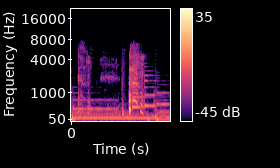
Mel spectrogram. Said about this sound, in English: I was coughing earlier.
